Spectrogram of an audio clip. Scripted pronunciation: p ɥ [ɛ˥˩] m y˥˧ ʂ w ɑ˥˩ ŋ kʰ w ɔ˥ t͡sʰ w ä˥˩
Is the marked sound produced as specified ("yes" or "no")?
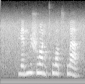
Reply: no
